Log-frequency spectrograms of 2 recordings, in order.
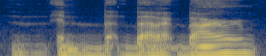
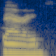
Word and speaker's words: Barre: Well, so after your 2 years in Barr, Massachusetts? Barry. Yeah. It's Barre, but it's pronounced Barry.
